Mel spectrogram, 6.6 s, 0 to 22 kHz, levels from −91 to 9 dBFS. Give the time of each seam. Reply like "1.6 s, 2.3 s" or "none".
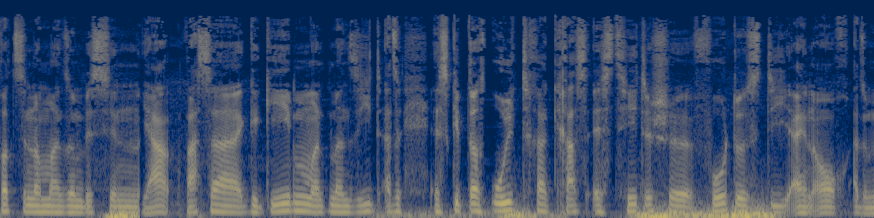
1.0 s, 3.6 s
